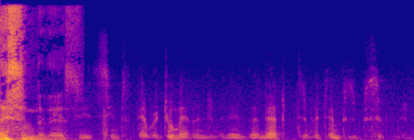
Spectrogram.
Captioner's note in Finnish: kuiskaa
